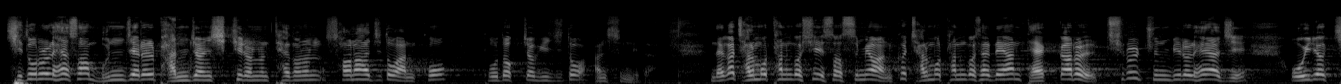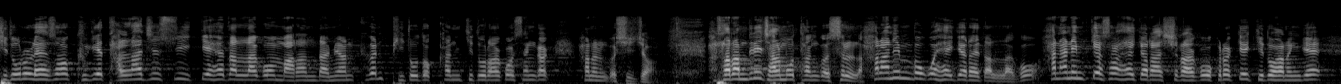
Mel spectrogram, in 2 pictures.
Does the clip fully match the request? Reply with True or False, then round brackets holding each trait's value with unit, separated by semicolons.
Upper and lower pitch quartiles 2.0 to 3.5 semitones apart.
True (2.7 semitones)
